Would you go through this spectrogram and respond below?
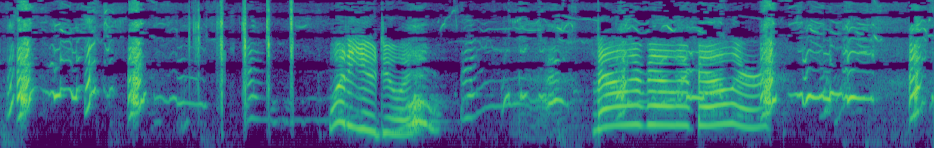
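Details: Litter of eight-week-old pups; one lets out drawn-out harmonic whines, a wavering cry near two seconds in and a steady long wail around four and a half seconds, between sharp clicks and a person's chatter.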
